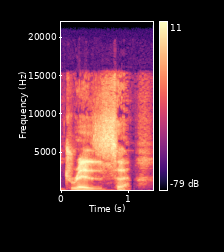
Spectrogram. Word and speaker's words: Drizzt: I've always said it Drizzt with a slight T sound at the end, but I think, in the audiobooks and according to R.A. Salvatore, it is Drizzt without so much of the T.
